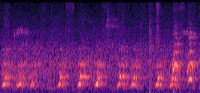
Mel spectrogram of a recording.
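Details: Two-and-a-half-month-old Pekingese puppies from Tallinn, Estonia, exploring snow outdoors for the first time, yap steadily in rapid, fairly even bursts of high-pitched barks, about three per second, with a few sharper squeaks toward the end.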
